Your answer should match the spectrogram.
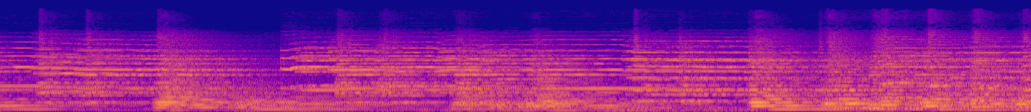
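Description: Mexican banda playing a slow tune: trumpets and trombones hold sustained chords that change every few seconds over steady bass drum and cymbal beats.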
